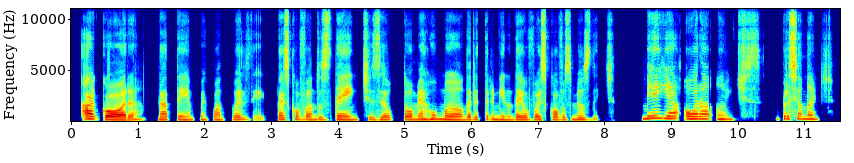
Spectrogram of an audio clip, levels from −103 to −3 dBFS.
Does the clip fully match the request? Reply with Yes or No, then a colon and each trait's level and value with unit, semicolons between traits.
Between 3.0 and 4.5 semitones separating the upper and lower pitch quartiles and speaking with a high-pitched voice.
Yes: average, 3.7 semitones; high, 195 Hz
